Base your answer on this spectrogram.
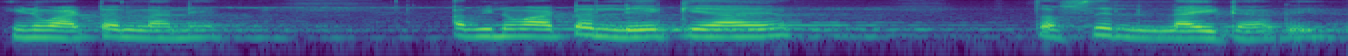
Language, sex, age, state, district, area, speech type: Hindi, female, 18-30, Uttar Pradesh, Mirzapur, rural, spontaneous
